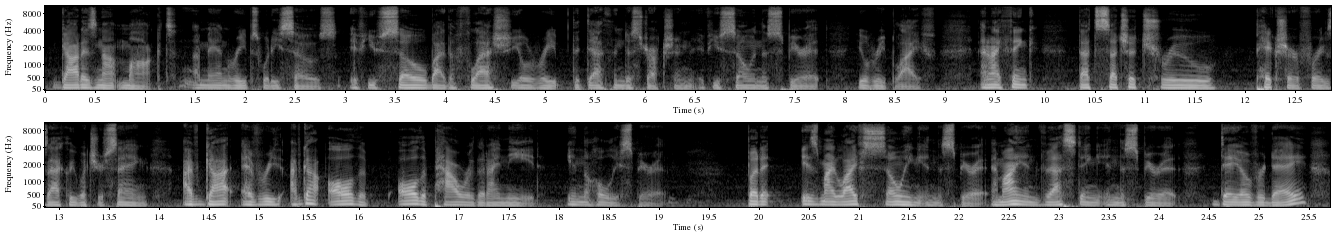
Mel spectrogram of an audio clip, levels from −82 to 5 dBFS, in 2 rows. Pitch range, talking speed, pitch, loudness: 85-105 Hz, 185 wpm, 95 Hz, -25 LUFS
